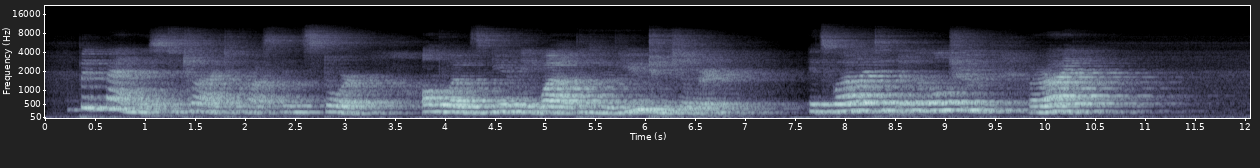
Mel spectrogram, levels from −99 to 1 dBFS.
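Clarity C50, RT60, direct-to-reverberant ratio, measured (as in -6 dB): -3.5 dB, 2.0 s, -7.5 dB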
